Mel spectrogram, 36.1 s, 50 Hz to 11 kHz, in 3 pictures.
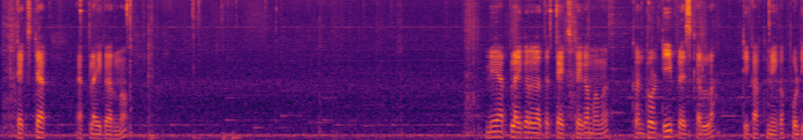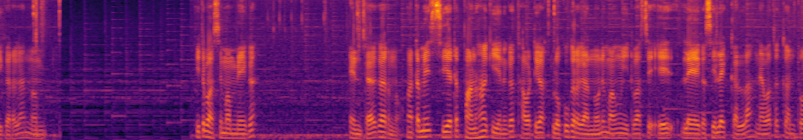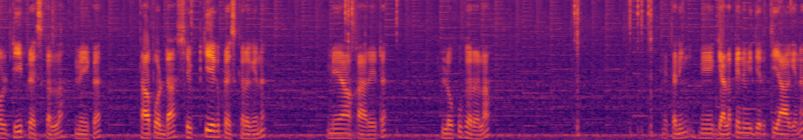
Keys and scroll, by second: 17.3 Return.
